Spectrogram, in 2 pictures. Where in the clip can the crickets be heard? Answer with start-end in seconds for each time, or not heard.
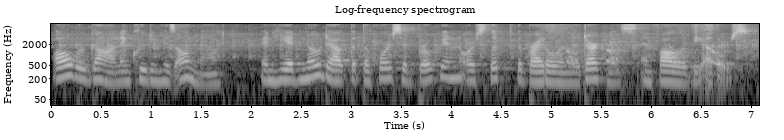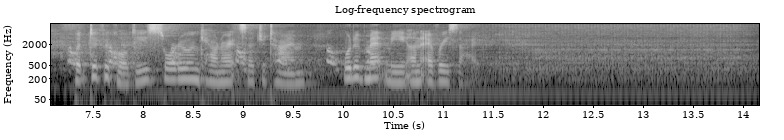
not heard.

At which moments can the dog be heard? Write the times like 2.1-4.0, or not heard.
4.8-10.4.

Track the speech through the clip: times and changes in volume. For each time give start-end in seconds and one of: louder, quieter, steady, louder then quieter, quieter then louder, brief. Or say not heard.
0.0-11.3 steady.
